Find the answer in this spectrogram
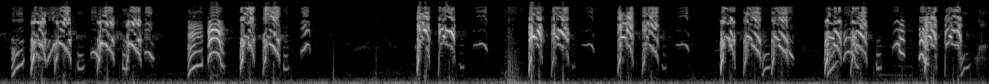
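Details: Soft-voiced parrot repeating short, sharp descending chirps in tight groups of two to four, roughly every second, over a faint low hum.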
